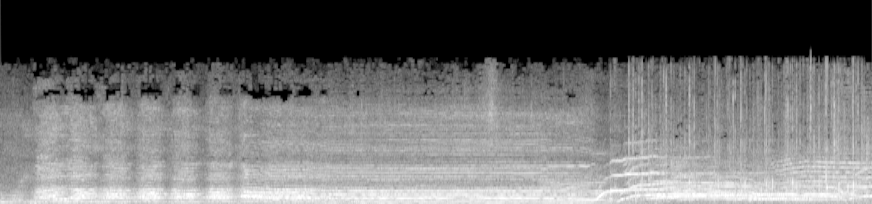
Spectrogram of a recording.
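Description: Mixed high-school choir singing a cappella, ending on one chord held for about three seconds. As the chord stops, the audience breaks into rising whoops and cheers.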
